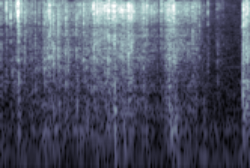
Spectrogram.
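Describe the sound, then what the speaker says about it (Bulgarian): Baking paper being peeled away from a freshly baked trileçe sponge, a continuous close crinkling and rustling that briefly eases and then swells again at the end. "и премахвам хартията за печене."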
